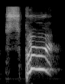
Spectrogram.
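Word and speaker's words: skrt: But have you heard it when people go, skirt? – Yes.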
